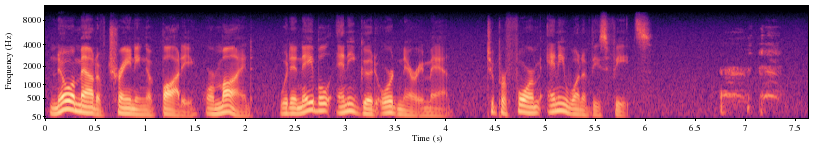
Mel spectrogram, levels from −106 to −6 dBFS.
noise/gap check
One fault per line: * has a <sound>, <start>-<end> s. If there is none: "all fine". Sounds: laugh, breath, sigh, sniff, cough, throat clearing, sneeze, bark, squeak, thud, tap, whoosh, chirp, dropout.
* has a sigh, 6.7-7.4 s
